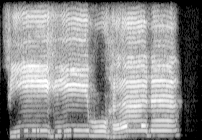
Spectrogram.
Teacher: untuk fihi dalam ayat 69 surah Al-Furqan ini, fihi ini hinya dipanjangkan dengan panjangnya mad silah, 2 harakat.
